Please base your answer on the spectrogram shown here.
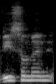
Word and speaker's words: Wieselman: But Sam, is it Wieselman? Is that how you pronounce it? Yep, that's right.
